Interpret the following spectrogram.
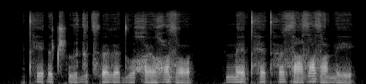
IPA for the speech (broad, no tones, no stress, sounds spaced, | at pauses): t̪ʰ e ɗ ə t͡ʃʼ ɯ d ɯ t͡sʼ œ l œ d̪ u χ œ ʁʷ e zˤ o | ŋ͡m ɛ t̪ʰ ɛ t̪ʰ œ s e zˤ ɯ zˤ ɯ n̪ e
